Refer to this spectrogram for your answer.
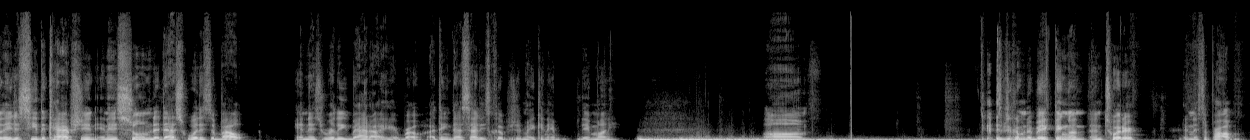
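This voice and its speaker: A young man streaming, reacting casually to clips with slang and repeated restarts. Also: on the low side. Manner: slangy, talks back to the clip, repeats words.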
